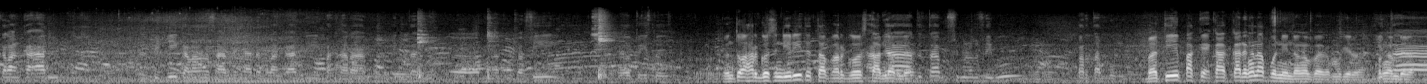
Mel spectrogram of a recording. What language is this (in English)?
Indonesian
